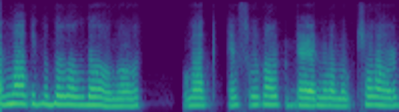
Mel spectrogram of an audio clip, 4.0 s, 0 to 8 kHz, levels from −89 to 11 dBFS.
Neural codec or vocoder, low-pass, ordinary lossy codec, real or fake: codec, 16 kHz, 0.5 kbps, FreqCodec, smaller model; 7.2 kHz; none; fake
